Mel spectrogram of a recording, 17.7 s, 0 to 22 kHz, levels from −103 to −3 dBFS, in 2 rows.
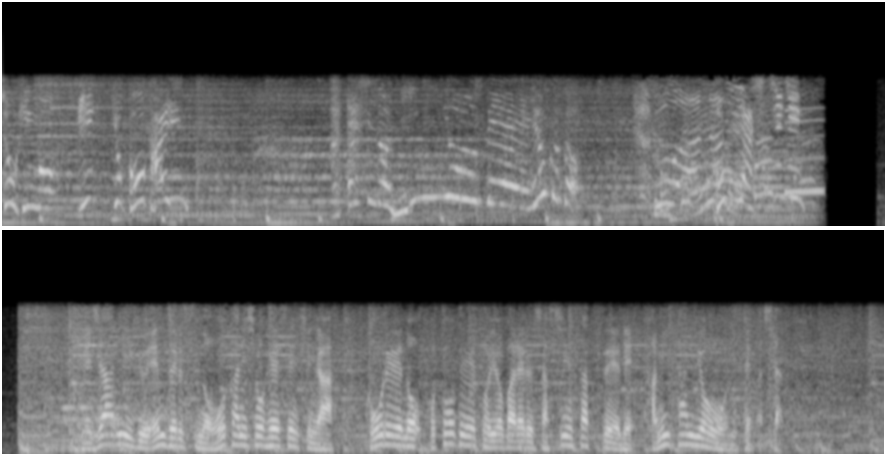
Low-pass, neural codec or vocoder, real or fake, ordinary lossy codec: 5.4 kHz; none; real; Opus, 32 kbps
